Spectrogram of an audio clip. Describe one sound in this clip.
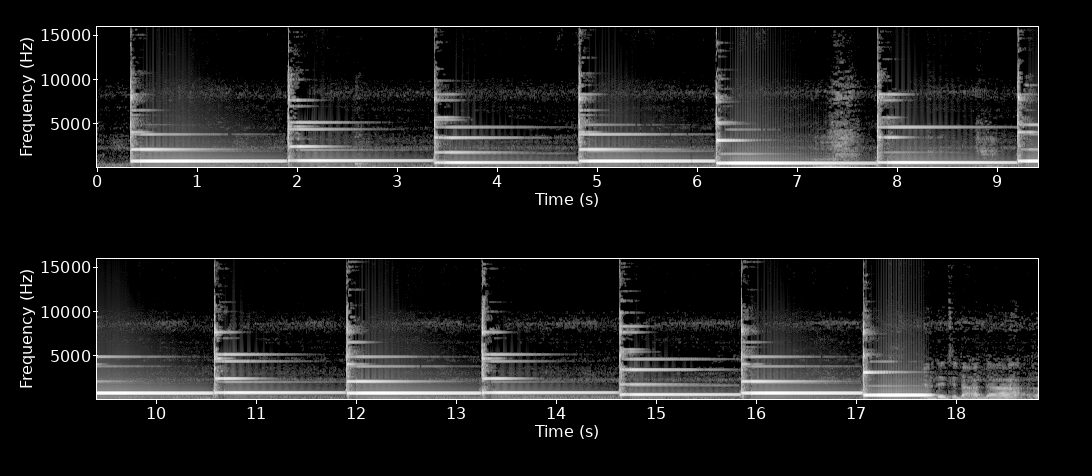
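A Balinese gangsa is struck one note at a time with a wooden mallet, each metal key ringing out.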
